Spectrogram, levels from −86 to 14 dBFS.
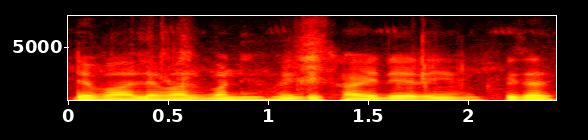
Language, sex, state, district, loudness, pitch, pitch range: Hindi, female, Madhya Pradesh, Umaria, -16 LUFS, 115 Hz, 110-115 Hz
